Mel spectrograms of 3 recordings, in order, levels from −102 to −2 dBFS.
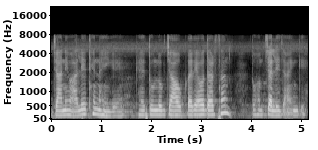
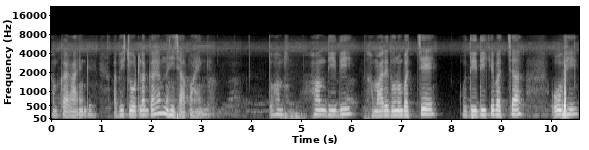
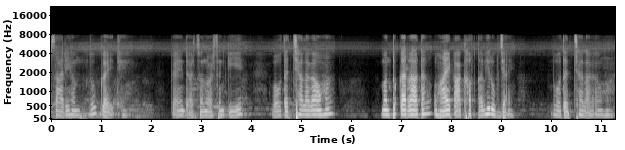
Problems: constant background noise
